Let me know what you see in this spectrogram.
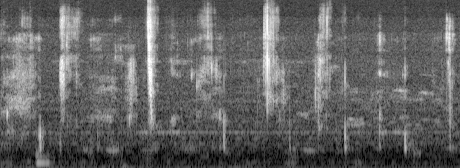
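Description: A person chewing a mouthful of food: irregular mouth smacks and clicks, a few each second, with one sharper click about two seconds in.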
